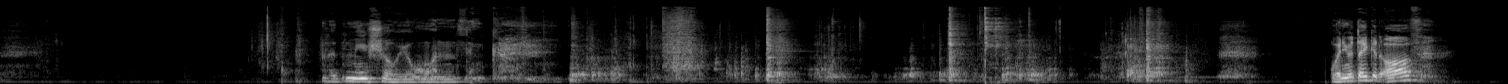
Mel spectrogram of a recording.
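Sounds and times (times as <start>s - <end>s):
hard objects clattering and scraping: 5.4s - 12.0s.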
